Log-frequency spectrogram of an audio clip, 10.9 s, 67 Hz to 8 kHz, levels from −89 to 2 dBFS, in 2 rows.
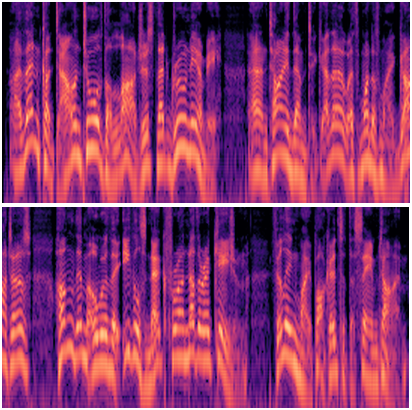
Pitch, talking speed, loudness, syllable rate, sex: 165 Hz, 205 wpm, -20 LUFS, 5.4 syllables/s, male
